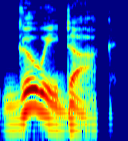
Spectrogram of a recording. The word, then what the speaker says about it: geoduck: It's gooey duck, which sounds more like something your toddler would spill on the carpet.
